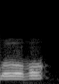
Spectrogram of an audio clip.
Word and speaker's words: Louisville: First of all, it's the correct way is Louisville, right? Not Louisville, to say that? – Yeah, it's we call it Louisville. It's for, you know, that's really the only way I know how to say it is Louisville, but yeah, you're close.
